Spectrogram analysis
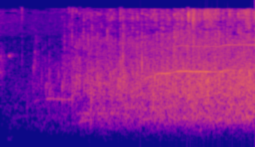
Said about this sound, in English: That's a low applause.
